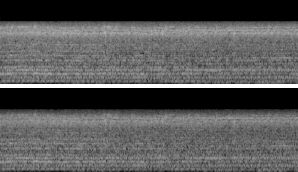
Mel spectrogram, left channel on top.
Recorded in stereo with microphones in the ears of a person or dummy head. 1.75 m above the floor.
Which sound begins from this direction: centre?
A drone, at 0.0 s.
